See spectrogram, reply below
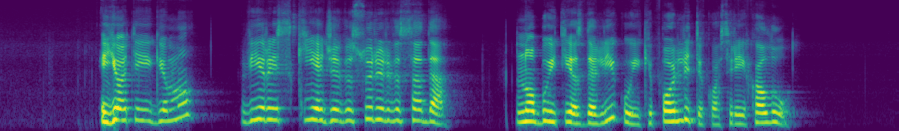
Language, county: Lithuanian, Utena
